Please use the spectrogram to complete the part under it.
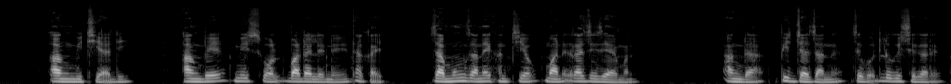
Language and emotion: Bodo, sad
